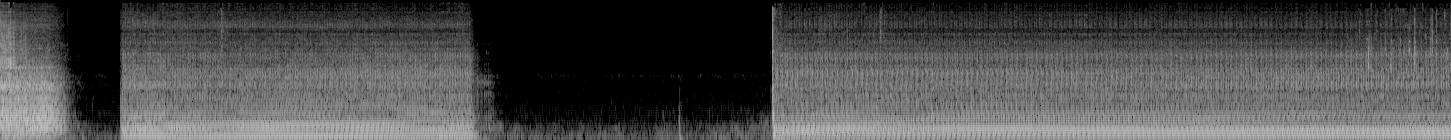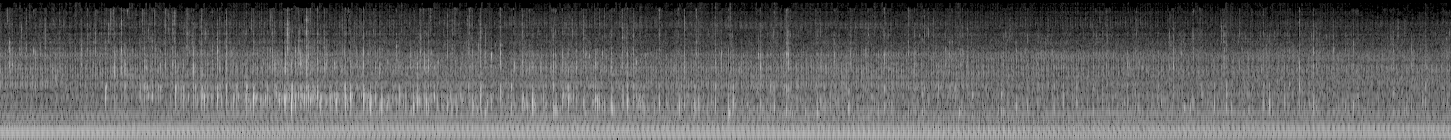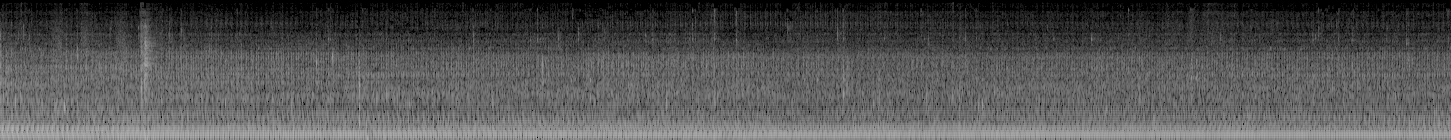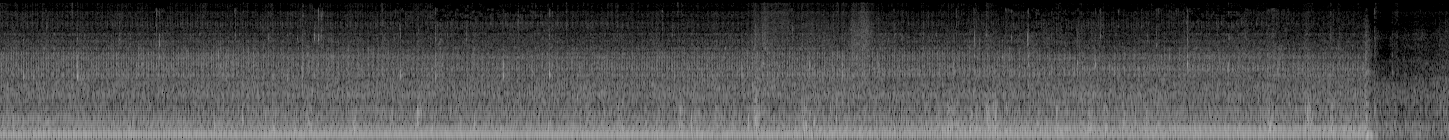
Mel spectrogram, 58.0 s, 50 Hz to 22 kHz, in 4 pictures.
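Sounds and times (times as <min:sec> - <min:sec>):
coffee maker pump humming: 0:00.0 - 0:04.8, 0:07.7 - 0:57.7
coffee trickling into carafe: 0:13.4 - 0:39.1, 0:43.1 - 0:56.5.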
